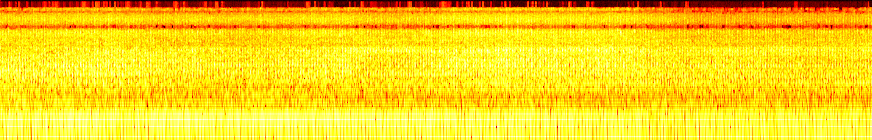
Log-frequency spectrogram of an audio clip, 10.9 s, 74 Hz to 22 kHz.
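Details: 1999 Dodge 2500 5.9 24V Cummins started around -3°F in Iowa, unstarted for weeks: steady raised diesel idle with an uneven, lumpy beat, about three pulses a second, the normal cold three-cylinder high-idle warm-up mode.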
